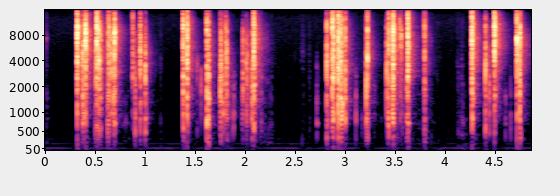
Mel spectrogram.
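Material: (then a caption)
Plastic. An empty, hollow, clear plastic water bottle is squeezed and crackled with fingertips and long pink nails. Sharp, bright crackles and clicks come in four quick clusters with silence between them. Each snap is dry and dies away almost at once, with no low end.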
